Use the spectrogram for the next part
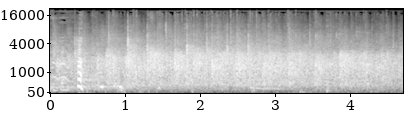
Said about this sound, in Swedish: Och då tänkte jag, om ni inte redan förstått det här, så här har vi författarna. Så här ser de ut. Ja, en applåd till, det kan de få.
